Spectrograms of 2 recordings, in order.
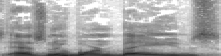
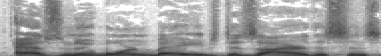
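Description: First: "as newborn babes" said slowly, then a clear stop; slow down on "as newborn babes" and break off at the comma; pause at the comma. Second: Said in the usual way. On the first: Shown as a demonstration.

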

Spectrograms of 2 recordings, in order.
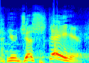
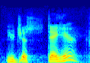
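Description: First: Slower, louder, leaning hard on "stay"; emphatic repeat. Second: Plain. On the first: Preacher to congregation, repeating the point with stress on "stay". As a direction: press down on "stay", drawing the words out. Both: Shown as a demonstration.

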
